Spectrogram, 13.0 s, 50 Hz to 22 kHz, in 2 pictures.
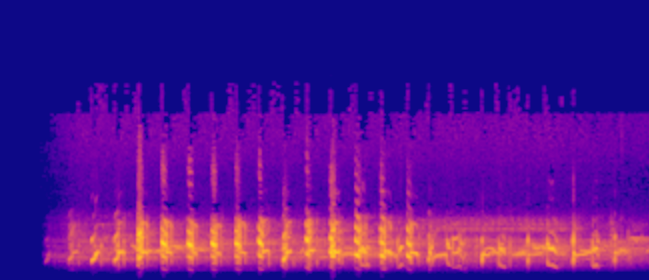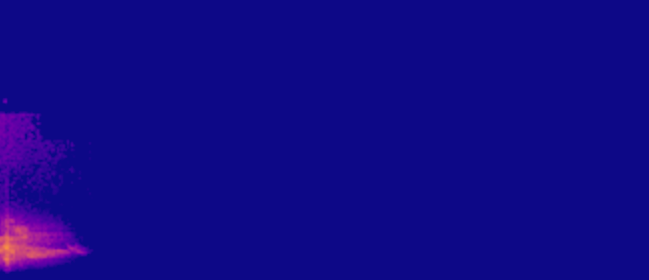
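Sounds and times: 
Green Woodpecker nestlings: 0.7s - 6.9s.

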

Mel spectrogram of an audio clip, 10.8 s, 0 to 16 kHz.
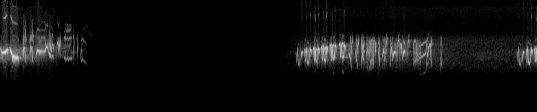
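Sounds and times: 
Redwing song of whistled notes and scratchy twittering: 0.0s - 1.8s, 5.8s - 10.7s.

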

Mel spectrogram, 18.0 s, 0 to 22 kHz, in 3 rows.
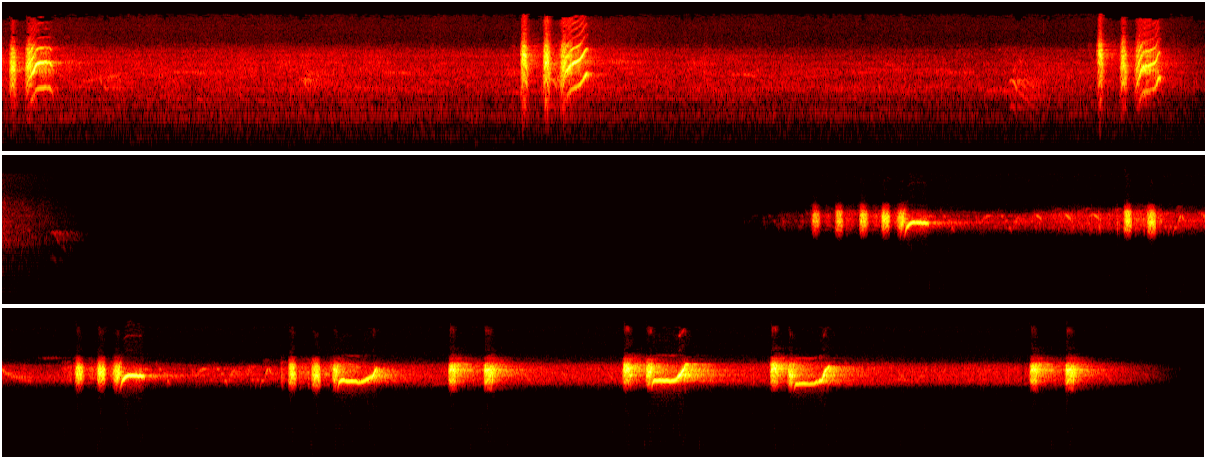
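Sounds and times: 
icterine warbler giving sharp clicking and stuttering calls: 0.0s - 6.1s, 10.0s - 17.6s.

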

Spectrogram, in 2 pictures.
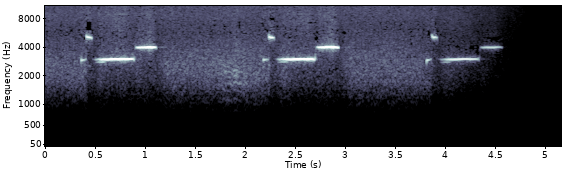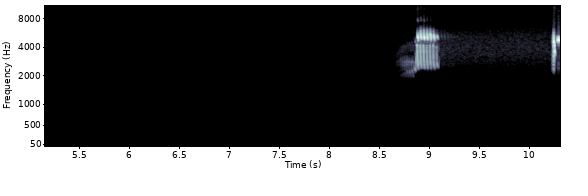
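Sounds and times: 
bar-tailed lark singing: 0.0s - 4.6s, 8.8s - 9.2s.

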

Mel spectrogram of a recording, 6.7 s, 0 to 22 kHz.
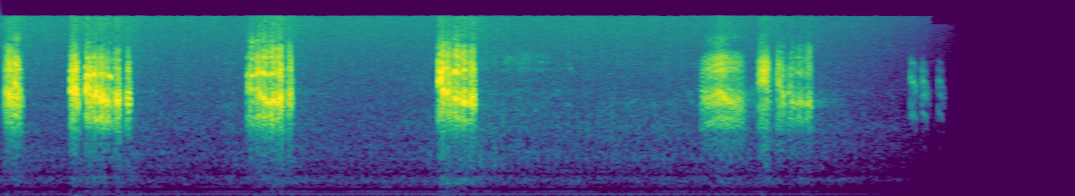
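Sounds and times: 
whiskered tern calling with rasping, grating notes: 0.0s - 0.9s, 1.5s - 2.0s, 2.6s - 6.0s.

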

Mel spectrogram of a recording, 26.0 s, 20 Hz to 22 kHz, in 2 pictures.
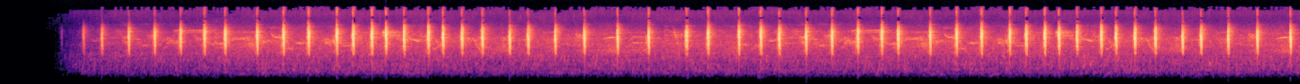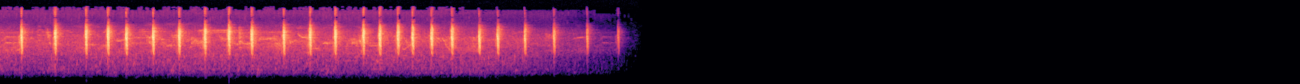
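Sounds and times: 
Lesser Whitethroat calls: 0.7s - 19.2s.

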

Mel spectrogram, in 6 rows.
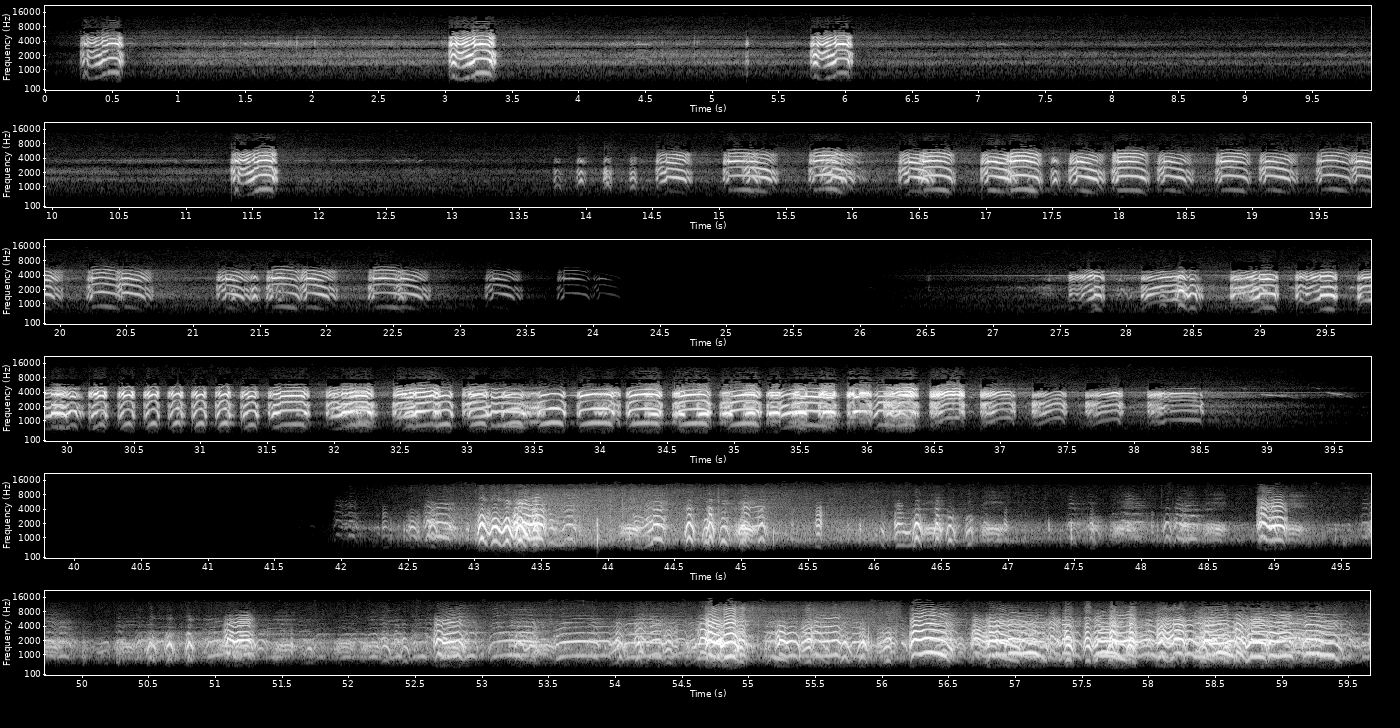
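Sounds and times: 
Laughing Gull calling: 0.3s - 10.5s, 11.3s - 11.8s, 13.8s - 24.0s, 27.5s - 38.8s, 42.0s - 59.6s.

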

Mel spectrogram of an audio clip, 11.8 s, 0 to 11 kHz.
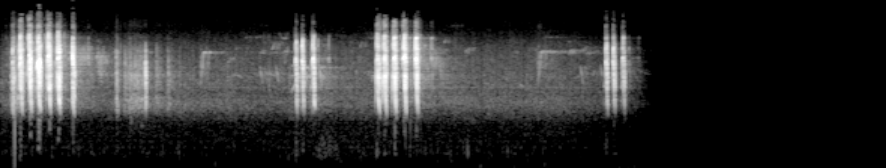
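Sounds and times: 
ring ouzel harsh ticking calls: 0.0s - 2.4s, 3.6s - 6.0s, 7.6s - 8.5s.

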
